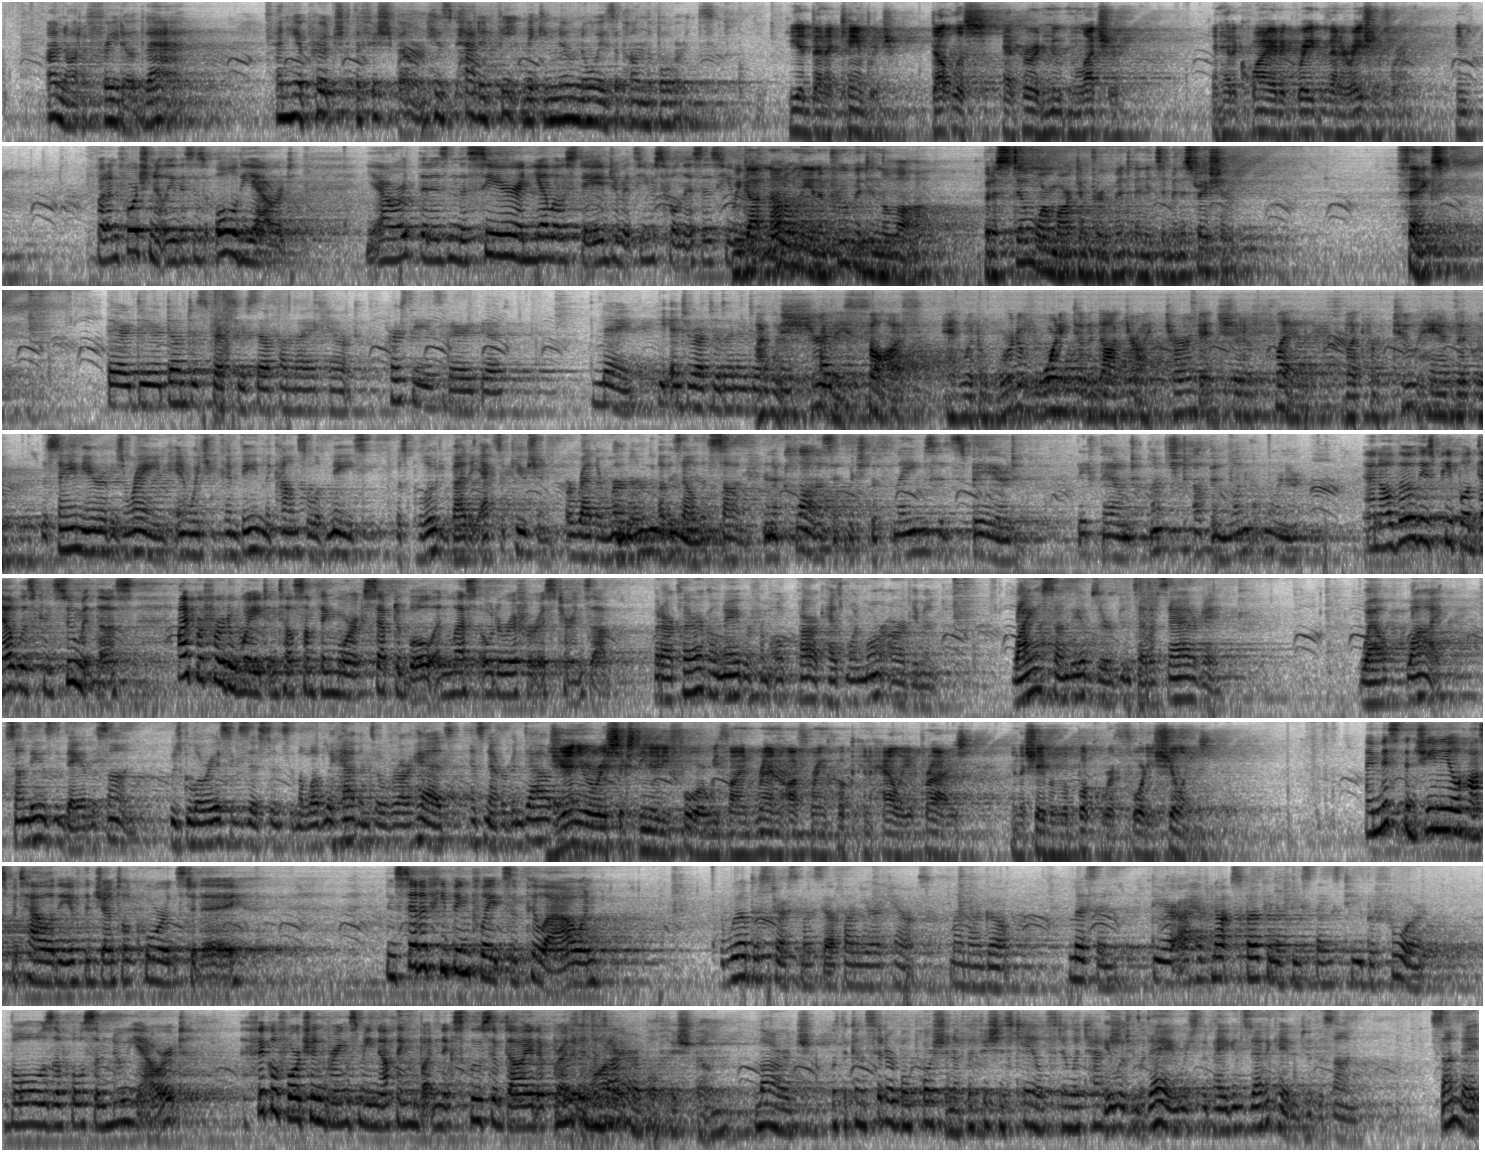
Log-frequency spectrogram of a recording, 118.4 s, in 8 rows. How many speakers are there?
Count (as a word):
eight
